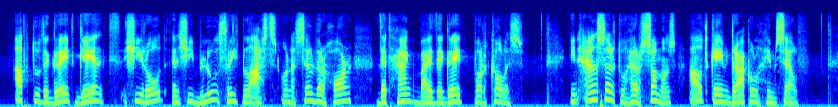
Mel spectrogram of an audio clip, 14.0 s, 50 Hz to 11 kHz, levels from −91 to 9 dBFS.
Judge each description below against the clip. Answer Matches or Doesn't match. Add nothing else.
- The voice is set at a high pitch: Doesn't match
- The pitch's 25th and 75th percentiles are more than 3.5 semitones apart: Doesn't match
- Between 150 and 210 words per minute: Doesn't match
